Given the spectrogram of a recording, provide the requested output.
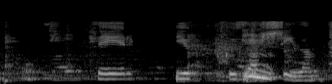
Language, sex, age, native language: Icelandic, female, 10, Icelandic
